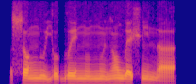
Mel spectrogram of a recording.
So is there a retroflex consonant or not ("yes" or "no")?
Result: no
